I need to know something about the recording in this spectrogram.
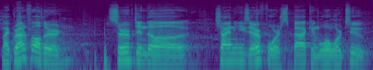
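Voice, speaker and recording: A man from Taiwan giving an earnest, somewhat halting speech at a forum. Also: on the high side, fairly bright tone, clear, resonant tone. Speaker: guest speaker. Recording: reverberant hall.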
